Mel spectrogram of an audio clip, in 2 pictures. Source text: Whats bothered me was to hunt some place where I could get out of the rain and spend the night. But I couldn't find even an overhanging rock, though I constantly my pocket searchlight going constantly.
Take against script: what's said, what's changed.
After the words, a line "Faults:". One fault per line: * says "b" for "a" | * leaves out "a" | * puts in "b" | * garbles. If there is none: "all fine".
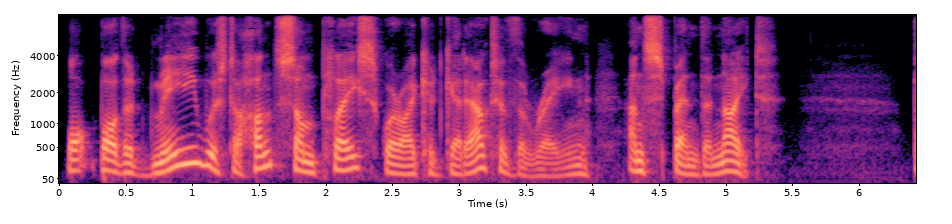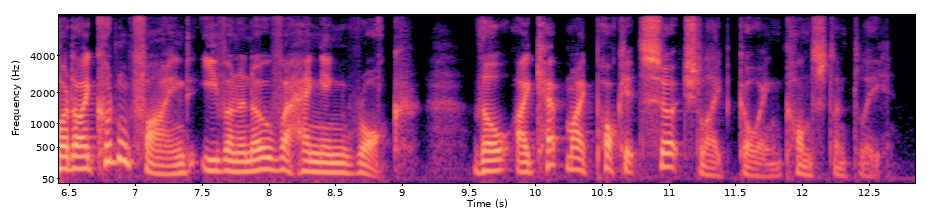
What bothered me was to hunt some place where I could get out of the rain and spend the night. But I couldn't find even an overhanging rock, though I kept my pocket searchlight going constantly.
Faults:
* says "What" for "Whats"
* says "kept" for "constantly"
